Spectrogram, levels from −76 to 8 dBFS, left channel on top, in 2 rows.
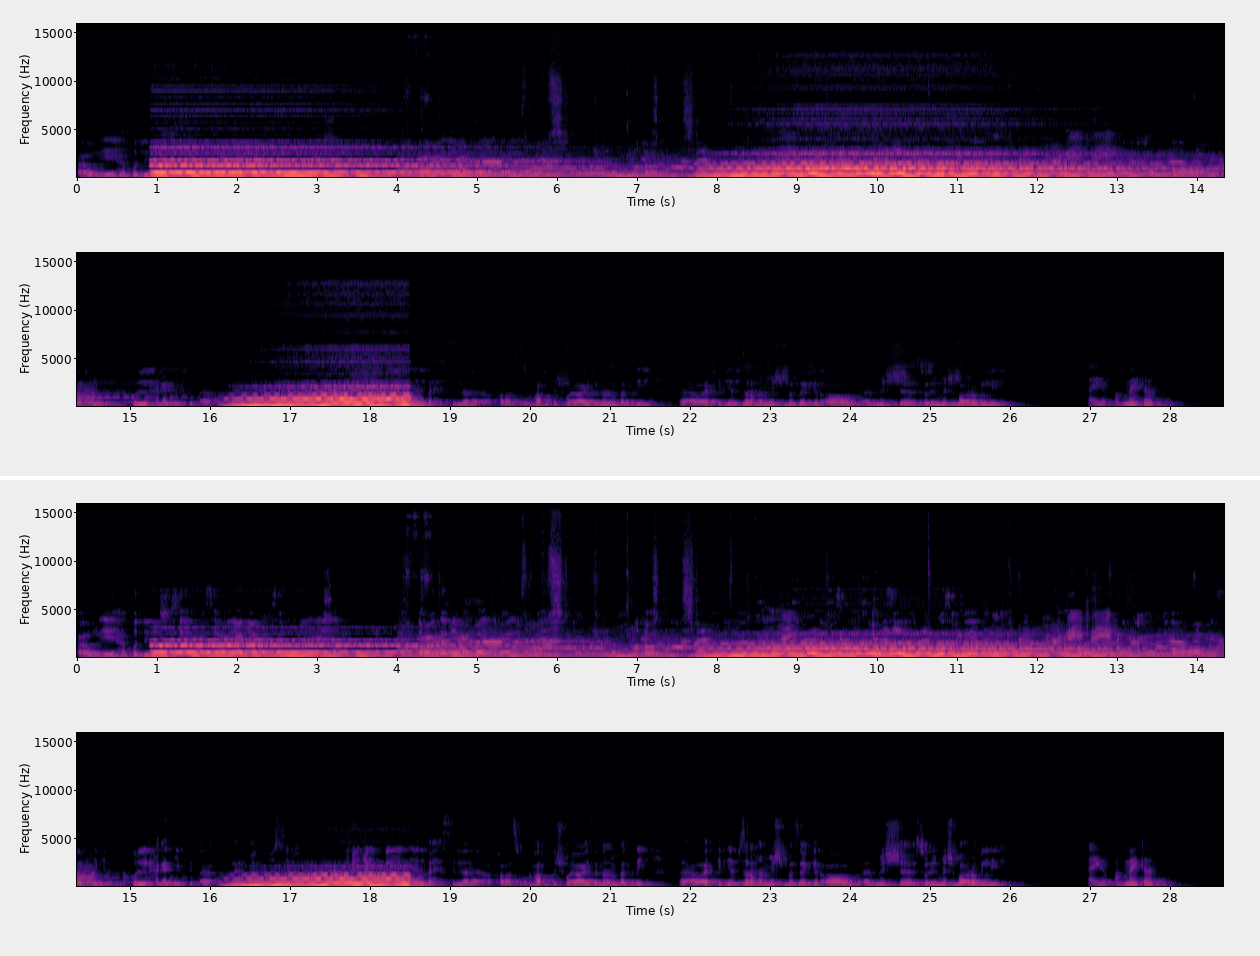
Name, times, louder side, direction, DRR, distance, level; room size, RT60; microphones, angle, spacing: voice 1, 0.0-3.4 3.7-11.9 12.2-17.2 17.6-25.9, right 1 dB, 60° right, 4 dB, 2.5 m, -39 dB
sound 1, 0.9-5.7 7.6-14.0 16.1-18.5, left 3 dB, 55° left, 1.0 m, -23 dB
voice 2, 2.9-3.4 8.8-9.3 12.3-13.1 14.4-14.7 18.3-18.7 22.4-22.8 27.0-27.8, right 1 dB, 45° right, 5 dB, 4.0 m, -40 dB
sound 2, 4.0-14.6, right 1 dB, 15° right, 1.5 m, -40 dB
26.5 x 19.0 x 8.9 m, 0.79 s
head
